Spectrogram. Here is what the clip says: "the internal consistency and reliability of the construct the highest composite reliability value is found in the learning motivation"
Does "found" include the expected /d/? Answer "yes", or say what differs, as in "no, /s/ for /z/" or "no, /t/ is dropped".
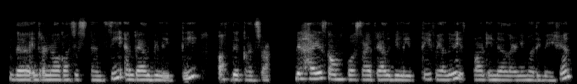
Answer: no, /d/ is dropped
